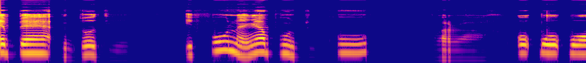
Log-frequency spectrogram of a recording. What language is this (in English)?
Igbo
